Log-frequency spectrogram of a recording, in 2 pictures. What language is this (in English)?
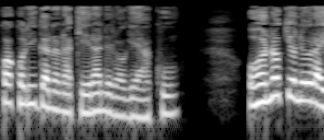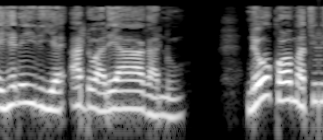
Kikuyu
